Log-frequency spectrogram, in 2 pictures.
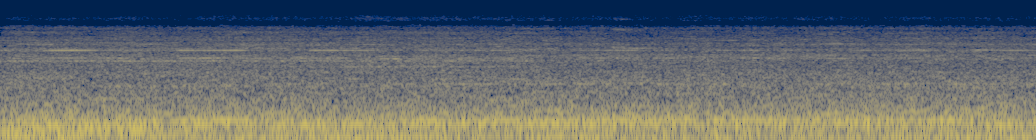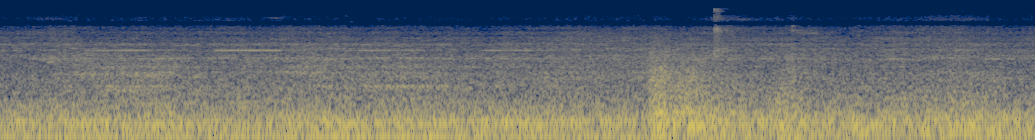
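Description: A metro train rumbles on its rails, heard from inside the carriage.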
